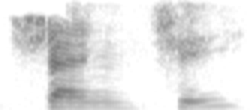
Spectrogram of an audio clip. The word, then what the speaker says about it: Shang-Chi: All right, so yes indeed, I returned to theaters this past week to watch the MCU film, Shang-Chi, if we're going to pronounce it correctly, channeling our best M. Night Shyamalan. Well, like M. Night taught us with The Last Airbender, there are no hard A's in Asian language.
